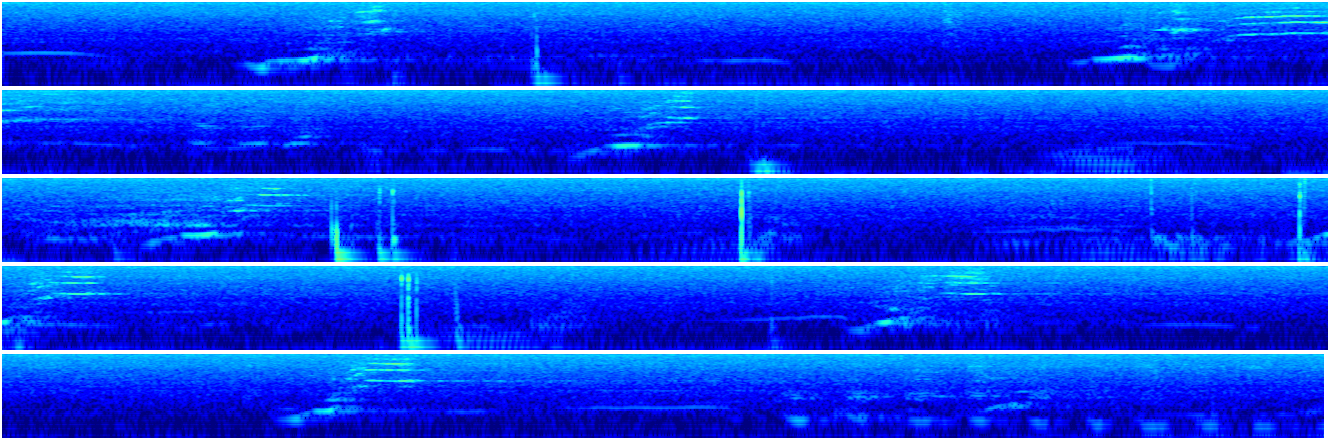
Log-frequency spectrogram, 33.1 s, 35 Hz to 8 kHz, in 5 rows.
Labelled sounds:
1.8	2.1	humpback whale, 0.96 to 1.5 kHz
5.7	7.8	humpback whale, 0.83 to 3.3 kHz
9.8	10.1	humpback whale, 0.80 to 1.0 kHz
14.4	14.8	humpback whale, 0.86 to 2.8 kHz
20.0	20.5	humpback whale, 0.90 to 4.1 kHz
24.5	24.9	humpback whale, 1.2 to 4.3 kHz
28.3	28.7	humpback whale, 1.2 to 5.7 kHz

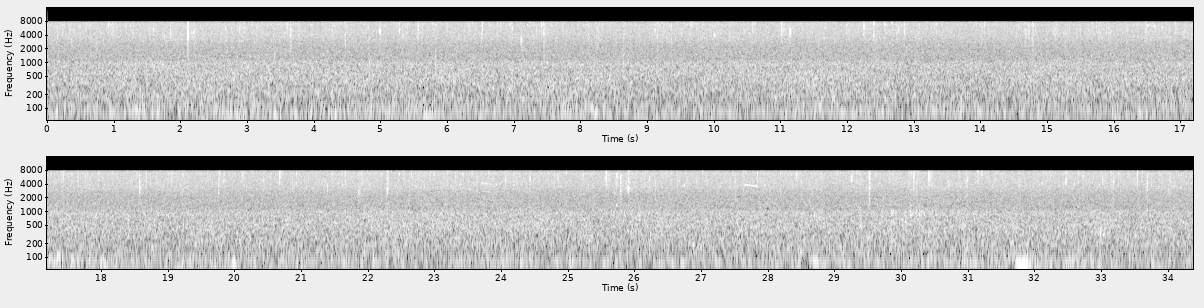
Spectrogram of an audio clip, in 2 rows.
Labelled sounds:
27.6	27.9	Pacific white-sided dolphin, 3.4 to 4.0 kHz

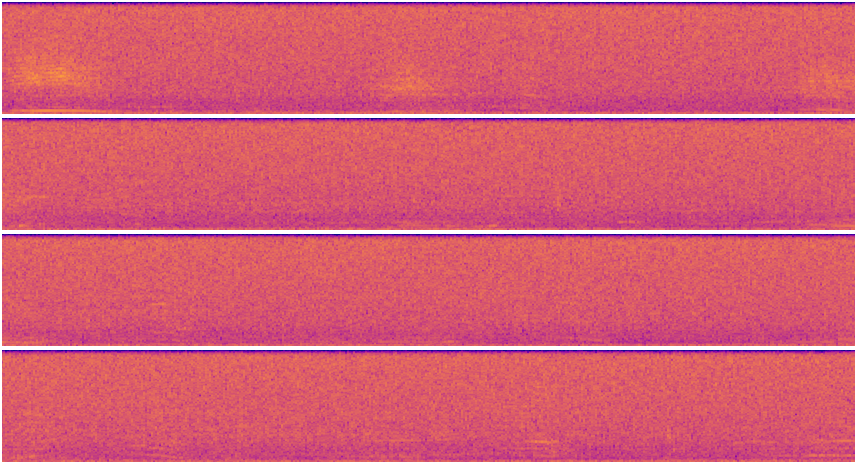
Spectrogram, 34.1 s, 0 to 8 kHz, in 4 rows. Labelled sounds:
0.0	0.7	humpback whale, 2.1 to 3.3 kHz
8.7	9.0	humpback whale, 2.1 to 2.5 kHz
18.7	19.0	humpback whale, 1.2 to 1.6 kHz
29.3	29.7	humpback whale, 1.5 to 1.7 kHz
30.8	31.2	humpback whale, 1.3 to 1.5 kHz
33.8	34.1	humpback whale, 1.5 to 1.6 kHz

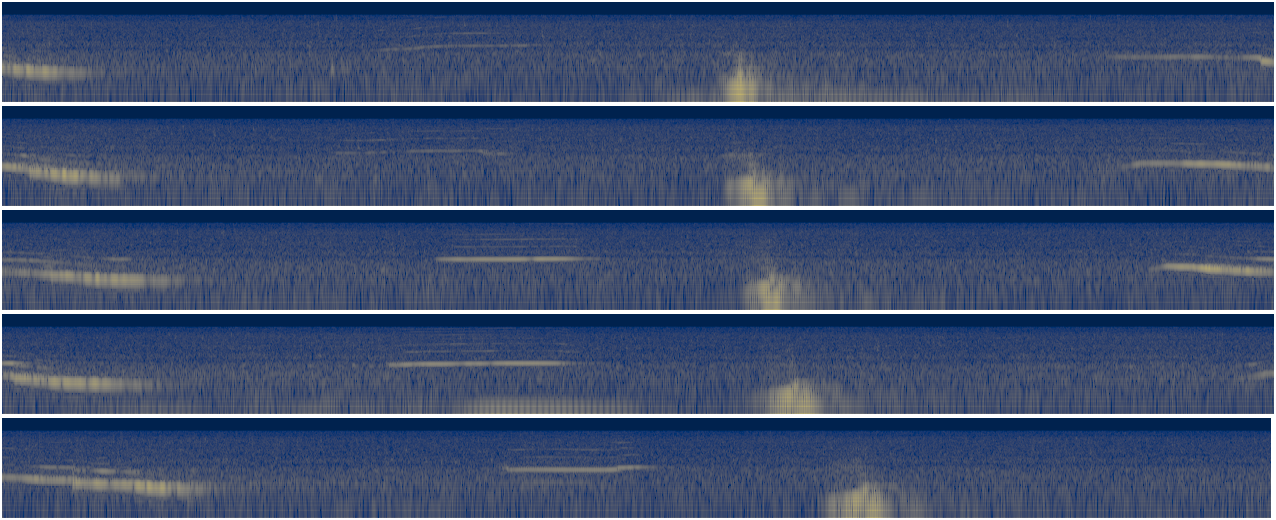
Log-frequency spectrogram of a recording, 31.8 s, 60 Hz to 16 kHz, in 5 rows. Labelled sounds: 1.8	2.7	humpback whale, 1.1 to 7.1 kHz
5.5	6.6	humpback whale, 0.78 to 1.2 kHz
8.0	8.9	humpback whale, 1.0 to 4.0 kHz
10.0	10.2	humpback whale, 0.94 to 1.2 kHz
12.7	13.2	humpback whale, 0.78 to 1.7 kHz
14.9	15.6	humpback whale, 0.88 to 7.4 kHz
18.7	19.4	humpback whale, 0.78 to 1.6 kHz
21.0	21.9	humpback whale, 0.88 to 7.2 kHz
25.6	26.2	humpback whale, 0.78 to 1.2 kHz
27.9	28.8	humpback whale, 0.78 to 2.8 kHz

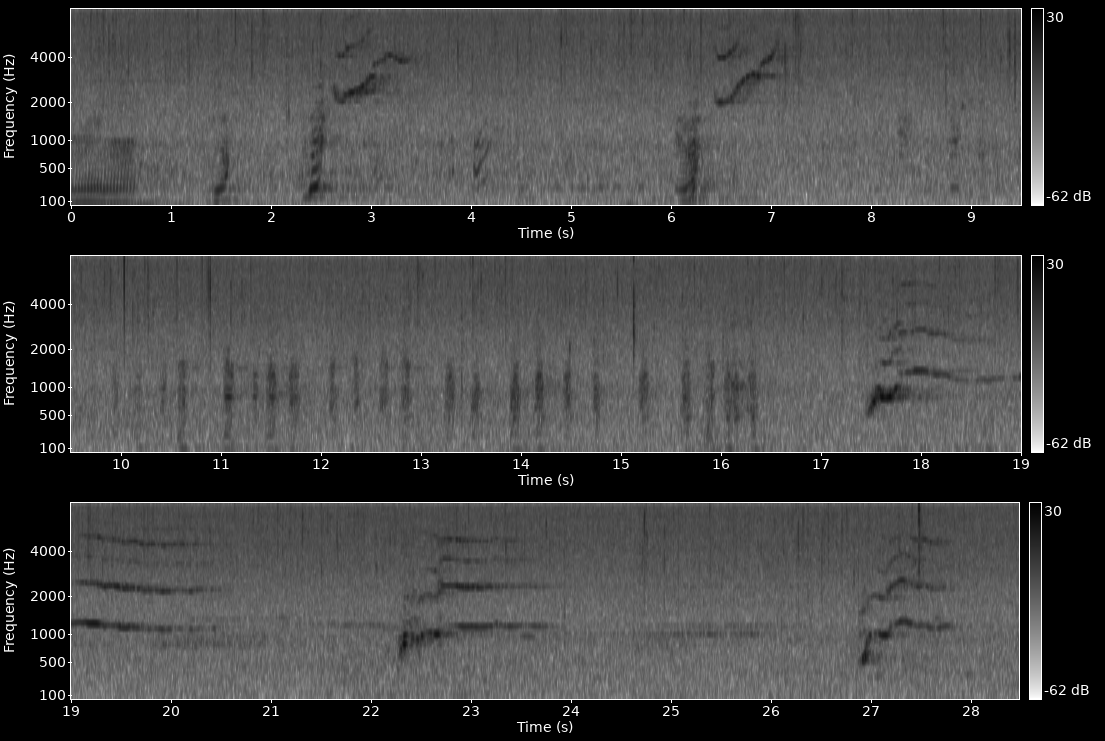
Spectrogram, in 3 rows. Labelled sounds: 2.6	3.5	humpback whale, 2.0 to 4.2 kHz
6.4	7.1	humpback whale, 1.9 to 4.7 kHz
17.5	20.2	humpback whale, 0.78 to 5.6 kHz
22.3	23.5	humpback whale, 0.78 to 4.8 kHz
26.9	27.9	humpback whale, 0.78 to 5.0 kHz

